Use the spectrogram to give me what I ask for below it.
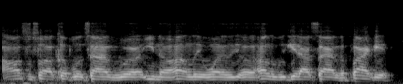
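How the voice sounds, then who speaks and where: A fast-talking man in the middle of a sports debate, steadily arguing his side. His voice sits at a mid pitch, and the recording is dull and lo-fi. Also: little pitch movement. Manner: quick, argumentative. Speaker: podcast co-host.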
